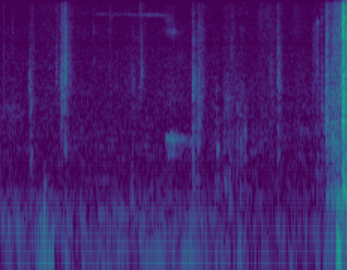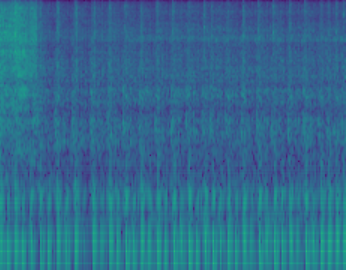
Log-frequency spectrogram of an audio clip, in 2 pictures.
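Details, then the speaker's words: Suzuki Satria FU after repair of compression loss blamed on badly leaking valve oil seals, new piston fitted: quiet, then fires and settles into an even, steady idle, no knocks or rattles; slight smoke. Normal idle. "piston baru ya Tapi udah Kak berasap Kalau juga dia berasap halus banget suaranya ya"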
